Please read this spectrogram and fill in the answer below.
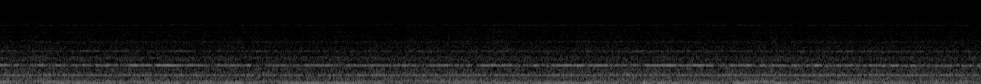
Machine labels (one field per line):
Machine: fan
